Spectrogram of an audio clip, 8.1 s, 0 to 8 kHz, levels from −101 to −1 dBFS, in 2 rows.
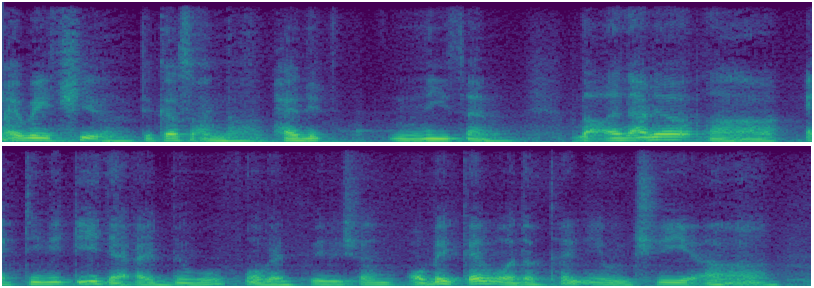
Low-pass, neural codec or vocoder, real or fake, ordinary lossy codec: none; codec, 16 kHz, 0.5 kbps, FunCodec, trained on Chinese and English, 25 frames a second; fake; none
